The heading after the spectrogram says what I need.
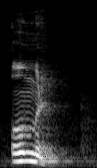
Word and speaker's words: عمر: ہے عین میم رے، اگر تو اس کے یہ ایج کے معنی میں ہے تو اس کا تلفظ ہوگا عمر، لیکن اگر یہ نام ہے تو پھر عمر ہوگا۔ یہ بہت خاص نقطہ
